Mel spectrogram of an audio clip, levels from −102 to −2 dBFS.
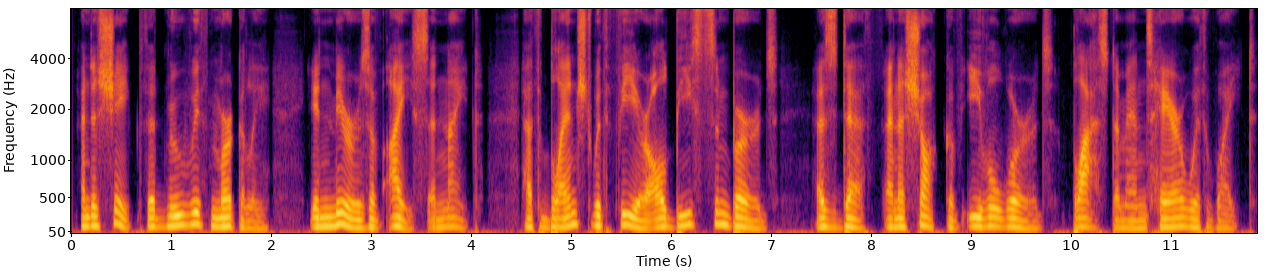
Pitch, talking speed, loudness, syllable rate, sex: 110 Hz, 170 wpm, -18 LUFS, 4.3 syllables/s, male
